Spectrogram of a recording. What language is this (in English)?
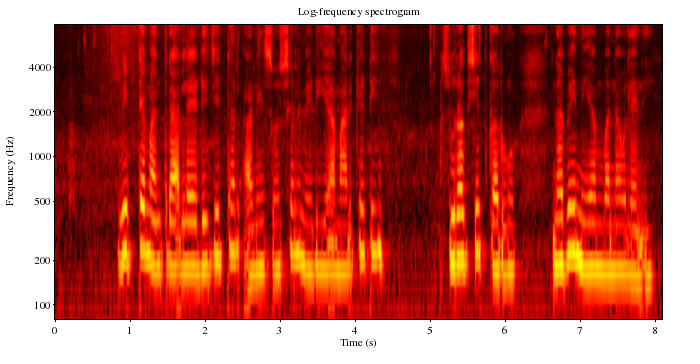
Marathi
